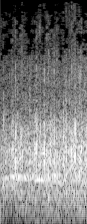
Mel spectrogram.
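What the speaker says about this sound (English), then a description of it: "Give yourself a big round of applause for that." A short burst of audience applause at a live morning show, steady clapping throughout with no voices over it.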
